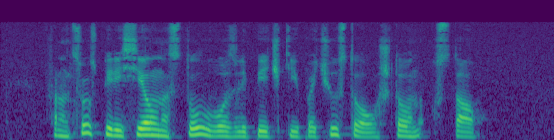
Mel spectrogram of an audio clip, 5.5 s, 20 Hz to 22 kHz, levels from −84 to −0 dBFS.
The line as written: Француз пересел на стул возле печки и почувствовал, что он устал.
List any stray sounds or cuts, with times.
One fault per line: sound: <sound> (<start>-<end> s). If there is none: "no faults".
no faults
